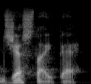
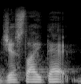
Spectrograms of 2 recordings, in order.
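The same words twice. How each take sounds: First: "Just like that." lower, softer, falling flat; flat answer. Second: "Just like that?" with a rising question tune. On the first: Telling the ex-crush he's done, flat falling answer. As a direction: close it down with a falling tune. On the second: Ex-crush asking if he's really leaving, rising question. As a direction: ask it back, unsure. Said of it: "She was like". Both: Retold or imitated.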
